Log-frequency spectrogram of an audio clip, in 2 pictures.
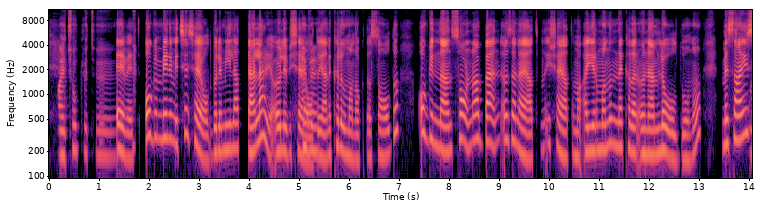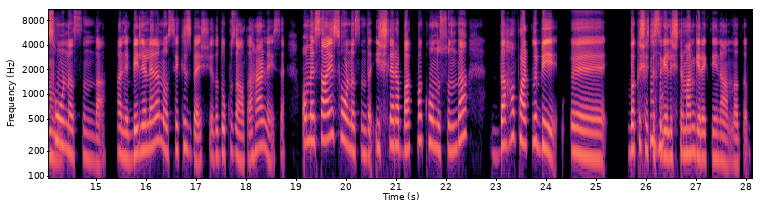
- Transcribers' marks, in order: other noise; tapping
- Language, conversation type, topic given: Turkish, podcast, Mesai sonrası e-postalara yanıt vermeyi nasıl sınırlandırırsın?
